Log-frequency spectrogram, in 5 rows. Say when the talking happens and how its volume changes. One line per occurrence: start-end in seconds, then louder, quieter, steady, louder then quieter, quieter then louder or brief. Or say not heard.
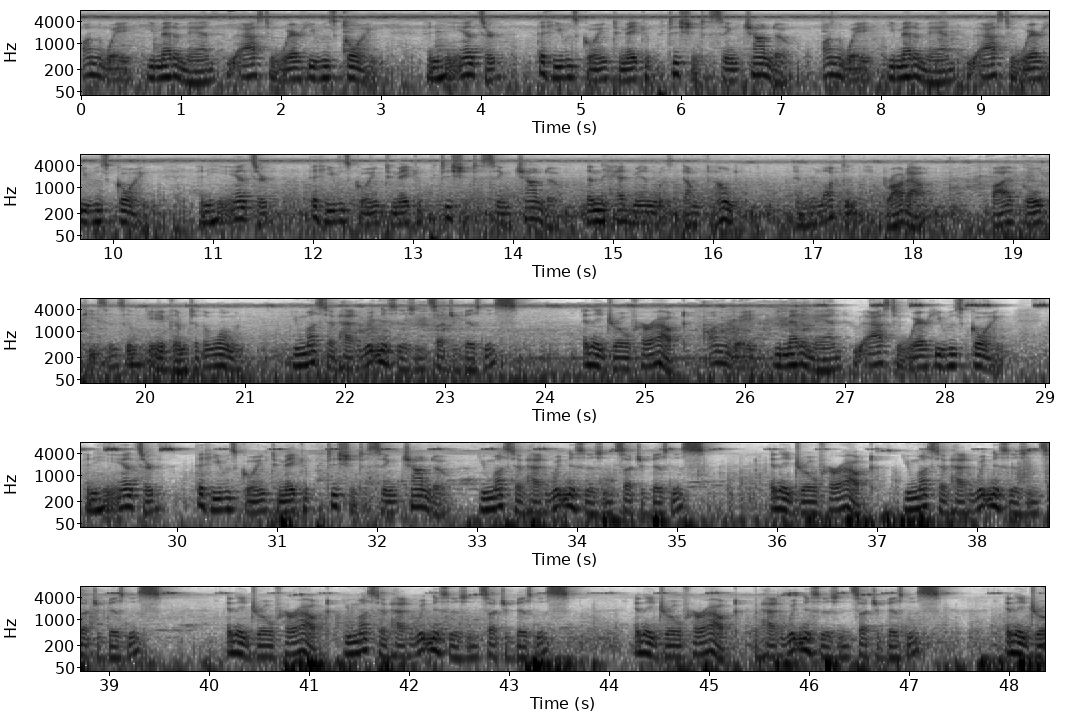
0.0-48.3 steady.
